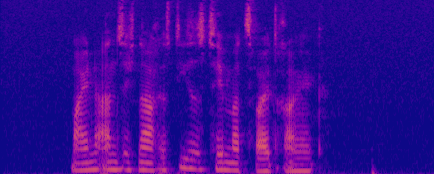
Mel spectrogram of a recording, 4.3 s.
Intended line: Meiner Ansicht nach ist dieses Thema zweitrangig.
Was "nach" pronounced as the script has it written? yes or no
yes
